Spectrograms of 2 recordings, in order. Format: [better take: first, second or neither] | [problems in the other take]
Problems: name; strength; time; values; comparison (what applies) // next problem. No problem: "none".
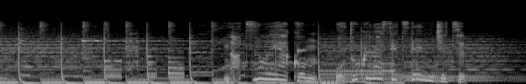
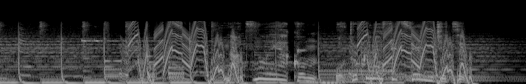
first | background sound (Scratching (performance technique)); as loud as the speech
